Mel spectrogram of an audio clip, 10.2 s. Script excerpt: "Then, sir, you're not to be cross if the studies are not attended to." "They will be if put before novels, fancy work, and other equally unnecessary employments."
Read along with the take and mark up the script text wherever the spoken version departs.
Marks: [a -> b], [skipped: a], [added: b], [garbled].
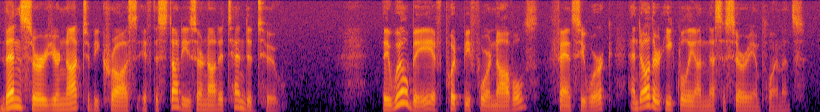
"Then, sir, you're not to be cross if the studies are not attended to." "They will be if put before novels, fancy work, and other equally unnecessary employments."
